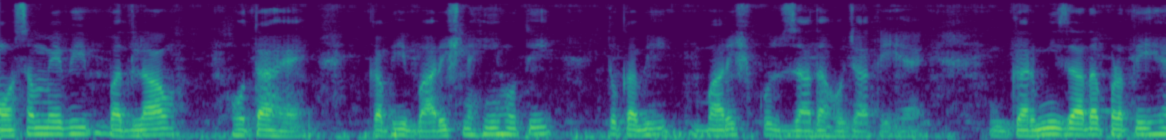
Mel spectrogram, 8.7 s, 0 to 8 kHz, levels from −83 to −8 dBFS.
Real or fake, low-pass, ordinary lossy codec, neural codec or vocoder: real; 7.2 kHz; none; none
